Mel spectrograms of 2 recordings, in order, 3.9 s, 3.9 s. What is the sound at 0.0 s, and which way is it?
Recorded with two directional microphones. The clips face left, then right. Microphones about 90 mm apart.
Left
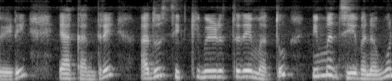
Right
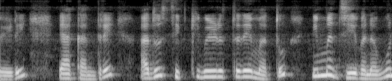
A woman's voice, 30° right (ahead or behind).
